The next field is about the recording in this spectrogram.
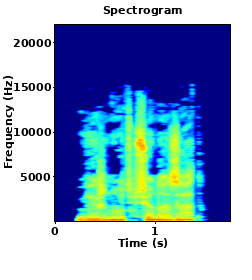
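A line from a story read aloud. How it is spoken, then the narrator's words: Trembling voice. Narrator (Russian): спросила я дрожащим голосом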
